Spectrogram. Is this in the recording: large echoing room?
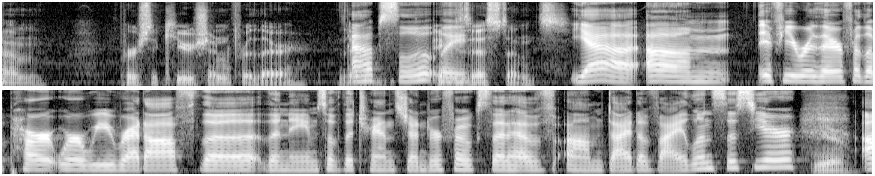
no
